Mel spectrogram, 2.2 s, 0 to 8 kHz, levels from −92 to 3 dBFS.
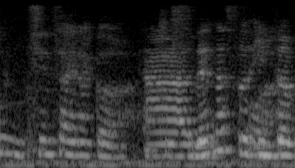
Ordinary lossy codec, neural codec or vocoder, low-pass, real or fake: none; none; 7.2 kHz; real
